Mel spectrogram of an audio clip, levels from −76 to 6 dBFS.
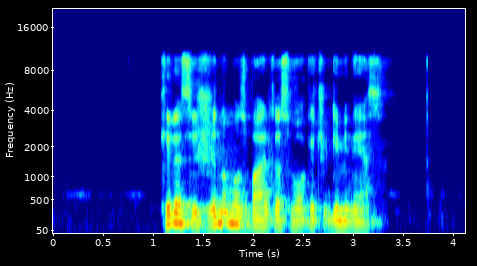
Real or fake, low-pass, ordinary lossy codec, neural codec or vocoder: fake; 9.9 kHz; Opus, 24 kbps; codec, 24 kHz, 3.1 kbps, DualCodec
